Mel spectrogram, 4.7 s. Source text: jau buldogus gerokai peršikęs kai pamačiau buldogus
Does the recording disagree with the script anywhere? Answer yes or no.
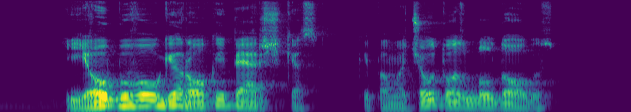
yes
